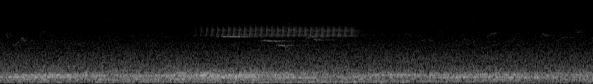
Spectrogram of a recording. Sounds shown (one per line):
unidentified sound
airplane
Hermit Thrush song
